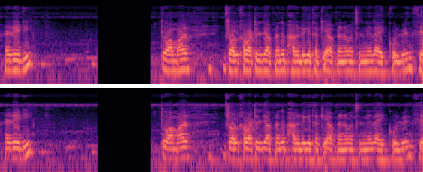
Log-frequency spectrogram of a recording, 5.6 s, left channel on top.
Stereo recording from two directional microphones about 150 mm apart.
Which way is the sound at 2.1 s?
25° left (ahead or behind).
